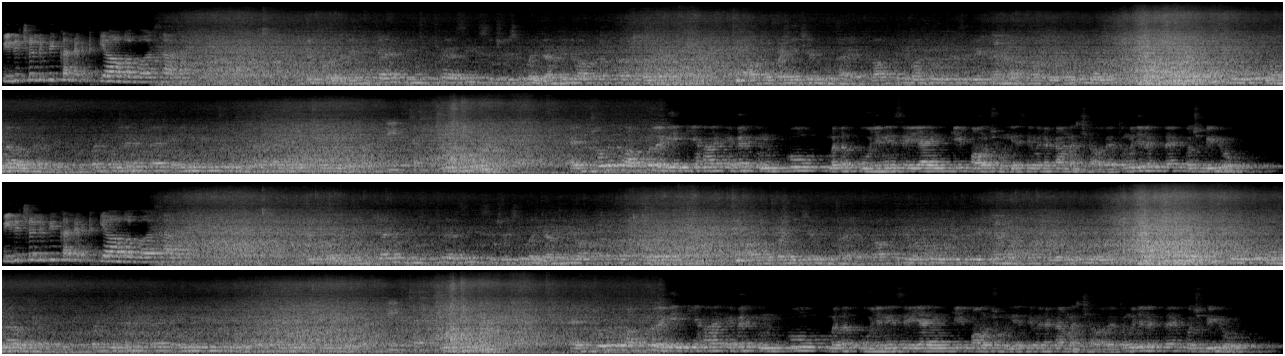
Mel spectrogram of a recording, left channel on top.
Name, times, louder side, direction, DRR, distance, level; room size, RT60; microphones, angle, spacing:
voice 1, 0.0-1.9 9.9-10.1 16.7-17.1 23.5-23.6, equal, 10° left, 0 dB, 0.6 m, -30 dB
Waves surf, 1.5-19.5, right 1 dB, 30° right, 0.8 m, -30 dB
voice 2, 3.0-11.2 11.7-16.6 17.2-17.6 18.4-25.2, left 1 dB, 65° left, -4 dB, 1.4 m, -29 dB
3.9 x 2.6 x 3.6 m, 1.1 s
head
